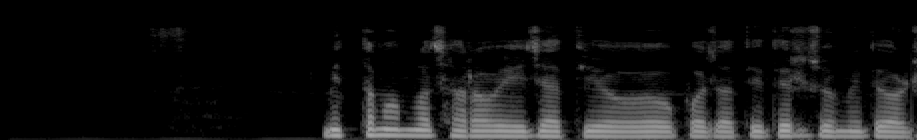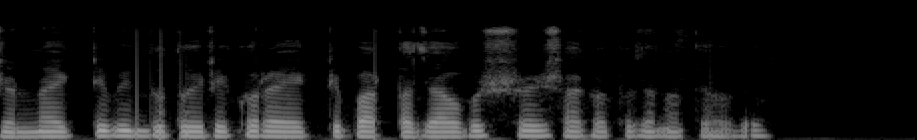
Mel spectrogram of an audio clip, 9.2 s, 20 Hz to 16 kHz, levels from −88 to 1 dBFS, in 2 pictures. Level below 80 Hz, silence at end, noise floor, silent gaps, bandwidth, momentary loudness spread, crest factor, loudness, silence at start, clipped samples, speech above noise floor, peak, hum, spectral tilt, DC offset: -66 dBFS; 0.75 s; -82 dBFS; none; 8.2 kHz; 8 LU; 18 dB; -38 LUFS; 1.6 s; under 0.1%; 45 dB; -22 dBFS; none; -7.5 dB/octave; under 0.1%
